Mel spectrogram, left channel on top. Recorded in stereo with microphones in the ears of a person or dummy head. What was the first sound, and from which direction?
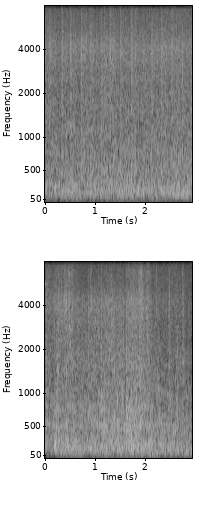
Only background noise.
